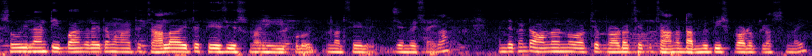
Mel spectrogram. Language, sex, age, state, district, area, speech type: Telugu, male, 18-30, Andhra Pradesh, Srikakulam, urban, spontaneous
